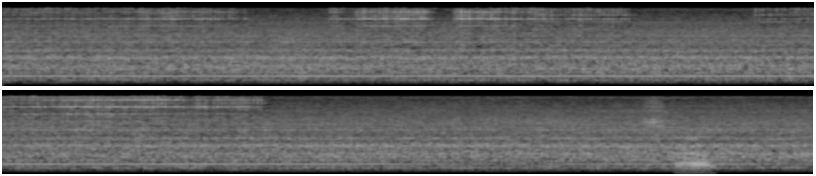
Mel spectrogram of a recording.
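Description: A shear scraper works a birch bowl spinning on a wood lathe, giving a continuous rubbing hiss over a steady motor hum with faint rhythmic bumps and a brief knock near the end, and no talking.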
